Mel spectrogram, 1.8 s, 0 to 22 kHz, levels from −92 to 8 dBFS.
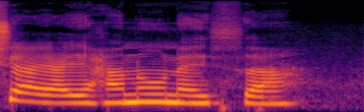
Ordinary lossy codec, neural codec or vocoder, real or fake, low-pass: none; none; real; none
